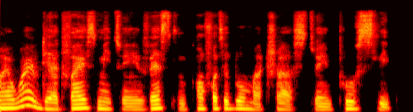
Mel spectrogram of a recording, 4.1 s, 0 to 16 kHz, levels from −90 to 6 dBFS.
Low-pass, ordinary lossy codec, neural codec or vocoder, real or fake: 10.8 kHz; AAC, 96 kbps; none; real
